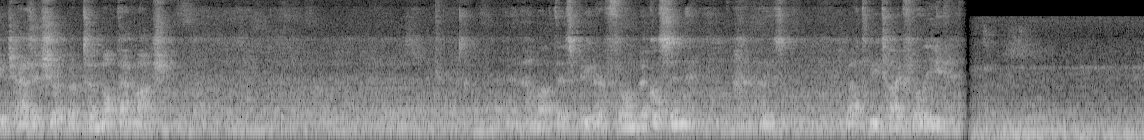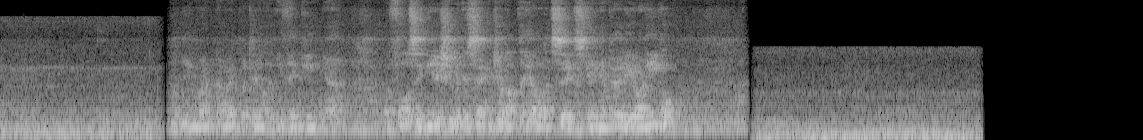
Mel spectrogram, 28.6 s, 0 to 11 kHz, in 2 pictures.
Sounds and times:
Speech: 0.0s - 13.2s, 16.4s - 22.8s.

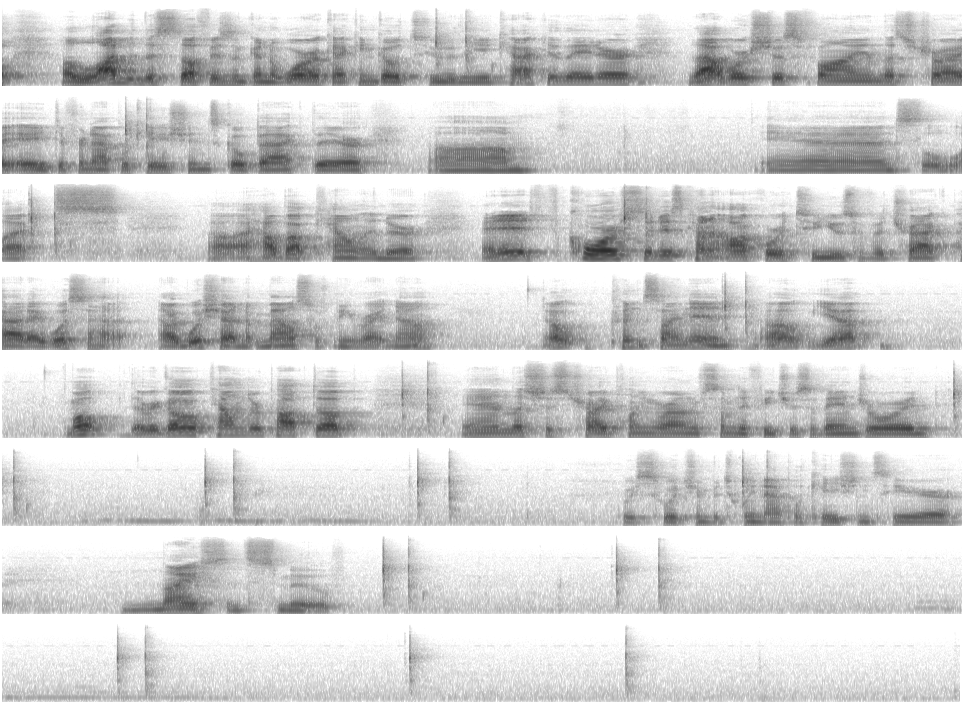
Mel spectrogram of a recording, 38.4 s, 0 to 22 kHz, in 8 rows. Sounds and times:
Speech: 0.0s - 7.5s, 8.6s - 18.8s, 19.5s - 23.9s, 27.1s - 28.8s, 29.4s - 30.5s.

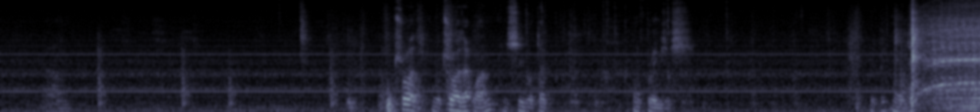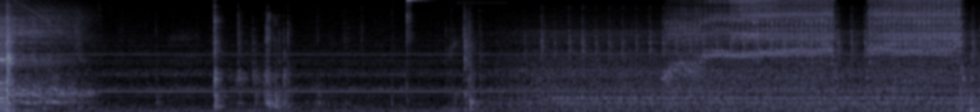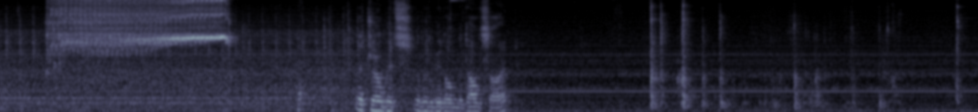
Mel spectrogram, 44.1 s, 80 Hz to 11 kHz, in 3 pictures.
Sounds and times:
Drill: 13.6s - 16.2s, 22.3s - 34.4s.

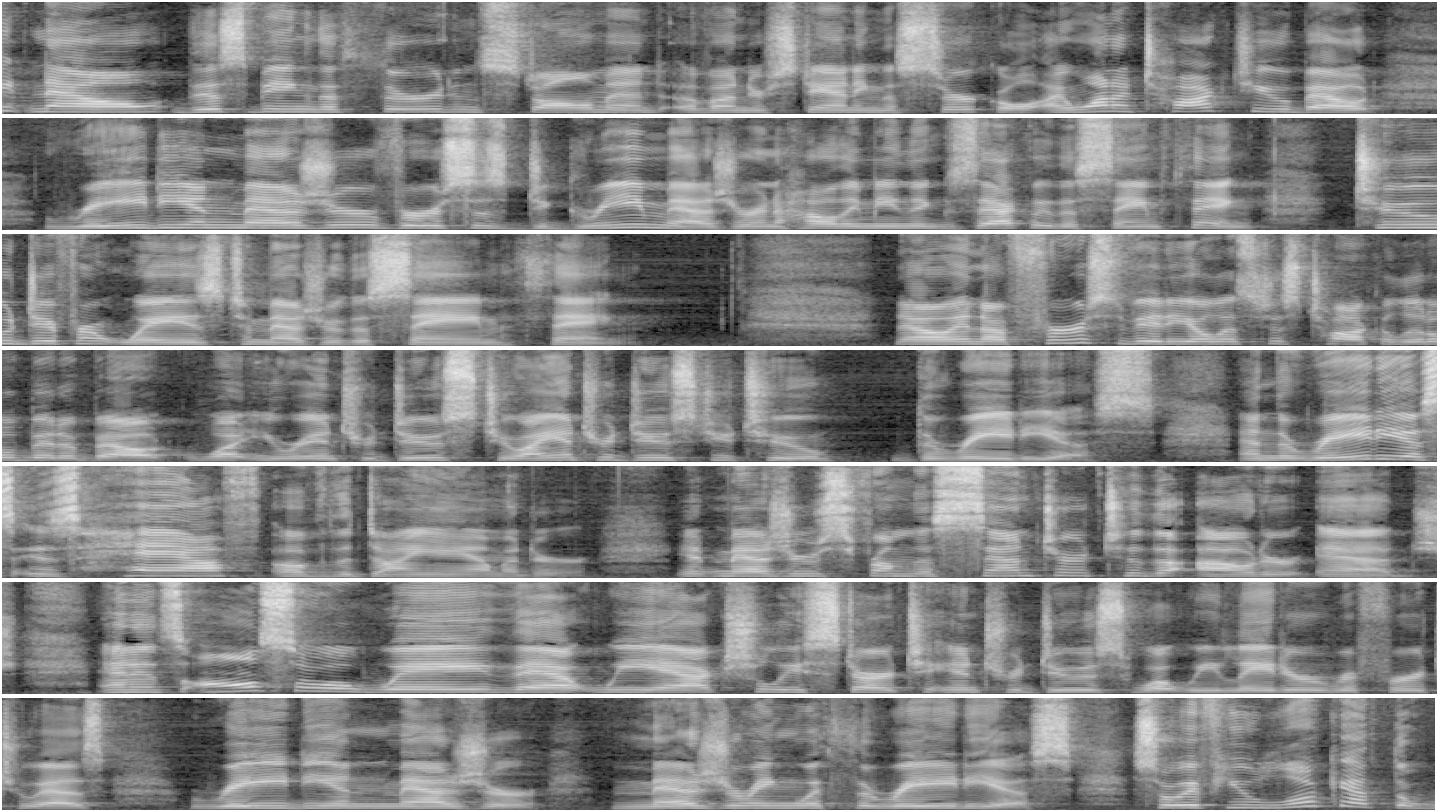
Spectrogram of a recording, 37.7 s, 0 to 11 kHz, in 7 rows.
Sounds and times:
Speech: 14.1s - 37.6s.

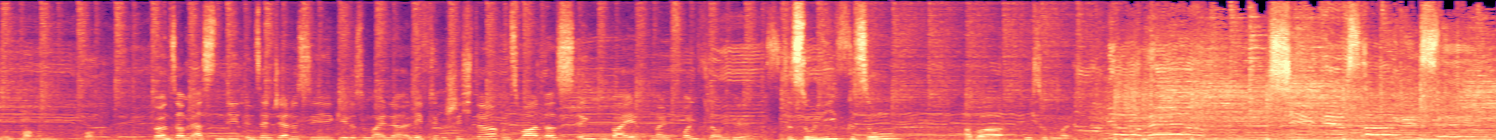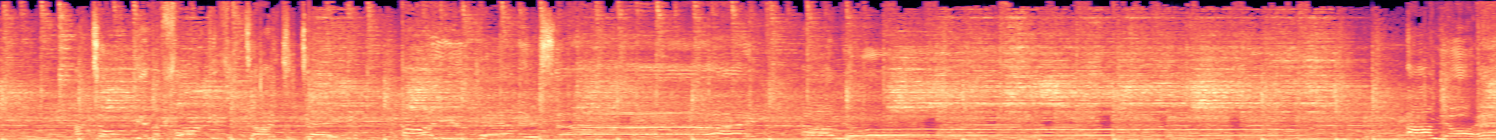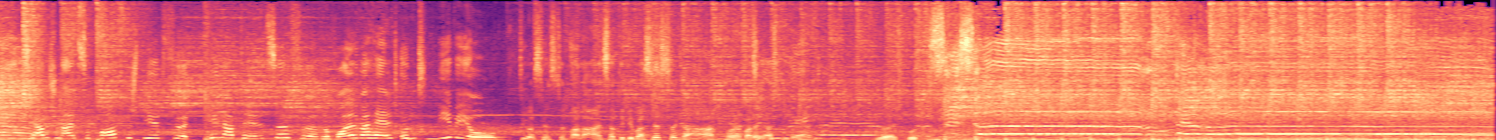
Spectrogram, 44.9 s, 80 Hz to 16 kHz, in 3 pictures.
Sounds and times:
Music: 0.0s - 44.8s.

